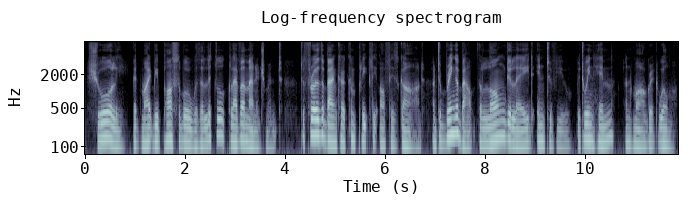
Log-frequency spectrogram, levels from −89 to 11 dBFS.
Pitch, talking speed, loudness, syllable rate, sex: 115 Hz, 155 wpm, -20 LUFS, 4.8 syllables/s, male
